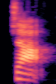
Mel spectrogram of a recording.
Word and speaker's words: JWT: hear the pronunciation as jwt but the rfc suggests the same pronunciation as the english word jot by the way jut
